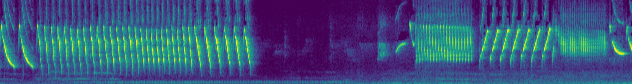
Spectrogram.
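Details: Canary song for training, with long rapid trills of repeated high notes, then a pause and a buzzy high roll followed by more fast descending note series.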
